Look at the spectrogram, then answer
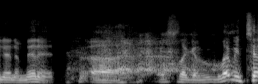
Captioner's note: audience laughs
